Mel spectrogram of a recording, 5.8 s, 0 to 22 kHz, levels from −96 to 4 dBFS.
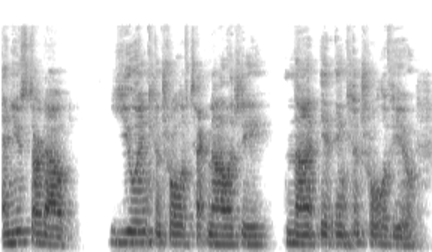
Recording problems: off-mic speech; far
room echo; slight; dies away in 0.4 s

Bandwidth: 14.5 kHz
